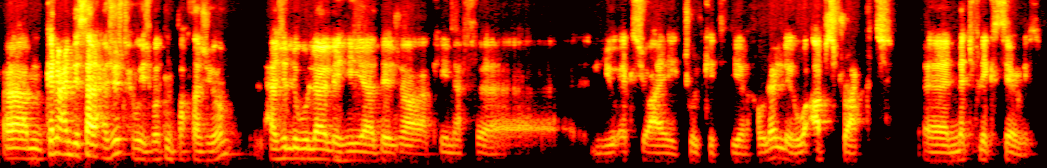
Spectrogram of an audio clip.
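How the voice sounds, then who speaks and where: A man's voice: fairly low pitch, rapid-fire, breathy edge, rough recording. A man with a Moroccan accent talking casually and giving recommendations, switching often between Arabic and English. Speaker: panel participant sharing recommendations. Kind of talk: casual talk recommending resources.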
